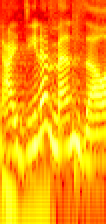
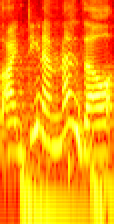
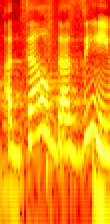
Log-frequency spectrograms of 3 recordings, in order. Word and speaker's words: Idina Menzel: number four we have John trola Miss pronouncing idena Menzel at the Oscars Idina menel was set to perform Let it go at the Oscars in 2014 for whatever reason John Travolta called Idina Menzel Adele daim when he was introducing her he got a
